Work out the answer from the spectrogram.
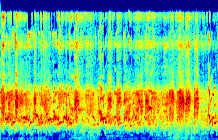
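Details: Budgerigar at a mirror keeps up an unbroken stream of high, chirpy warbling with scratchy squeaks throughout.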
